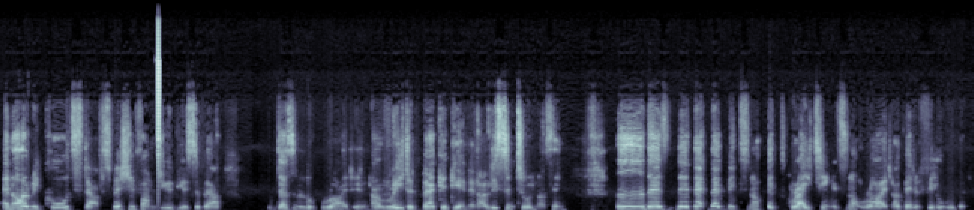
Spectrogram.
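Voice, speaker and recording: Chatty emphatic woman author, mellow dry voice. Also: medium pitch, animated, moderate pace, slightly rough, no echo, rough recording. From migrated to Australia at age nine. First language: not English. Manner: chatty, emphatic, repeats phrases for effect. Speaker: author and guest speaker. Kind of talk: casual online library talk.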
